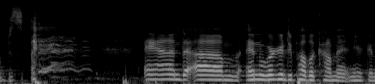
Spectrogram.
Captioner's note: laughs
